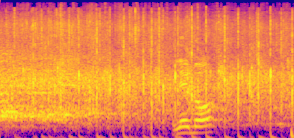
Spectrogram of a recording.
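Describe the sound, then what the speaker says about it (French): A studio audience on a French TV game show claps in quick, regular beats, steady and fairly close, while someone talks over the applause. "on applaudit quand même"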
